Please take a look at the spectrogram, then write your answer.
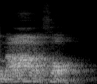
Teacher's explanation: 낮다 여기에 아서가 붙게 되면 적을 때는 히읗을 써서 나아서 쓰지만 발음할 때는 히읗이 탈락되서 나아서 요렇게 발음이 돼요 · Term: 히읗 탈락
